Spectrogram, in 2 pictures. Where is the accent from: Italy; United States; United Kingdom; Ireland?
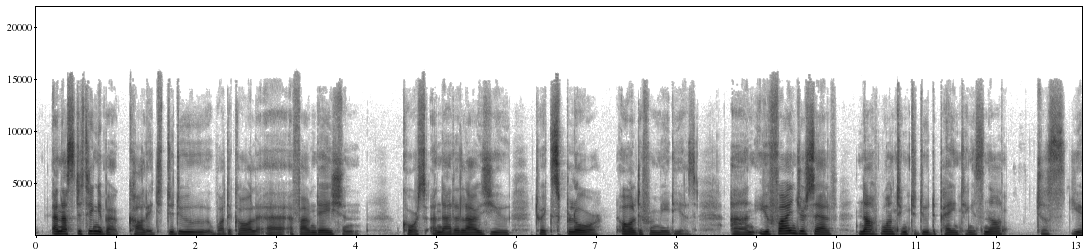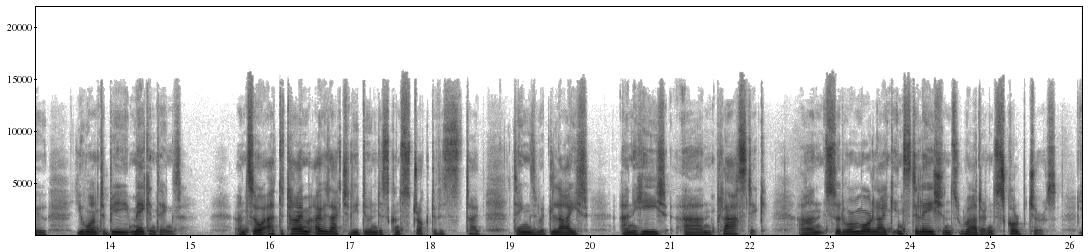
Ireland; Portlaoise, County Laois; my life changed my name. And I was born in the Dublin Road, opposite the prison. We had a shop. Went to school there.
